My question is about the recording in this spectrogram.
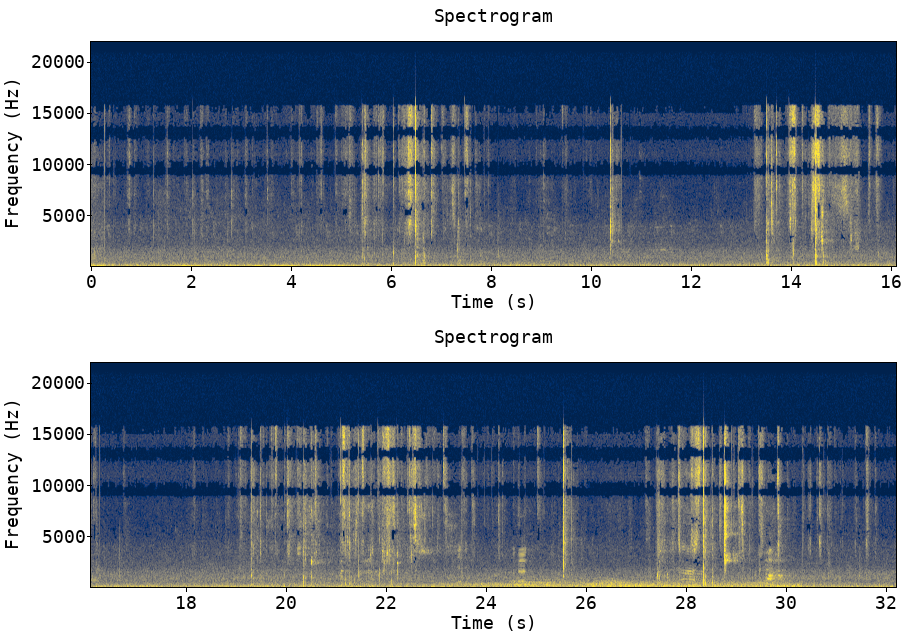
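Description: Tennis balls struck by rackets during doubles points: sharp single pops spaced several seconds apart, the loudest about halfway through and near the end, over a steady low hum.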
